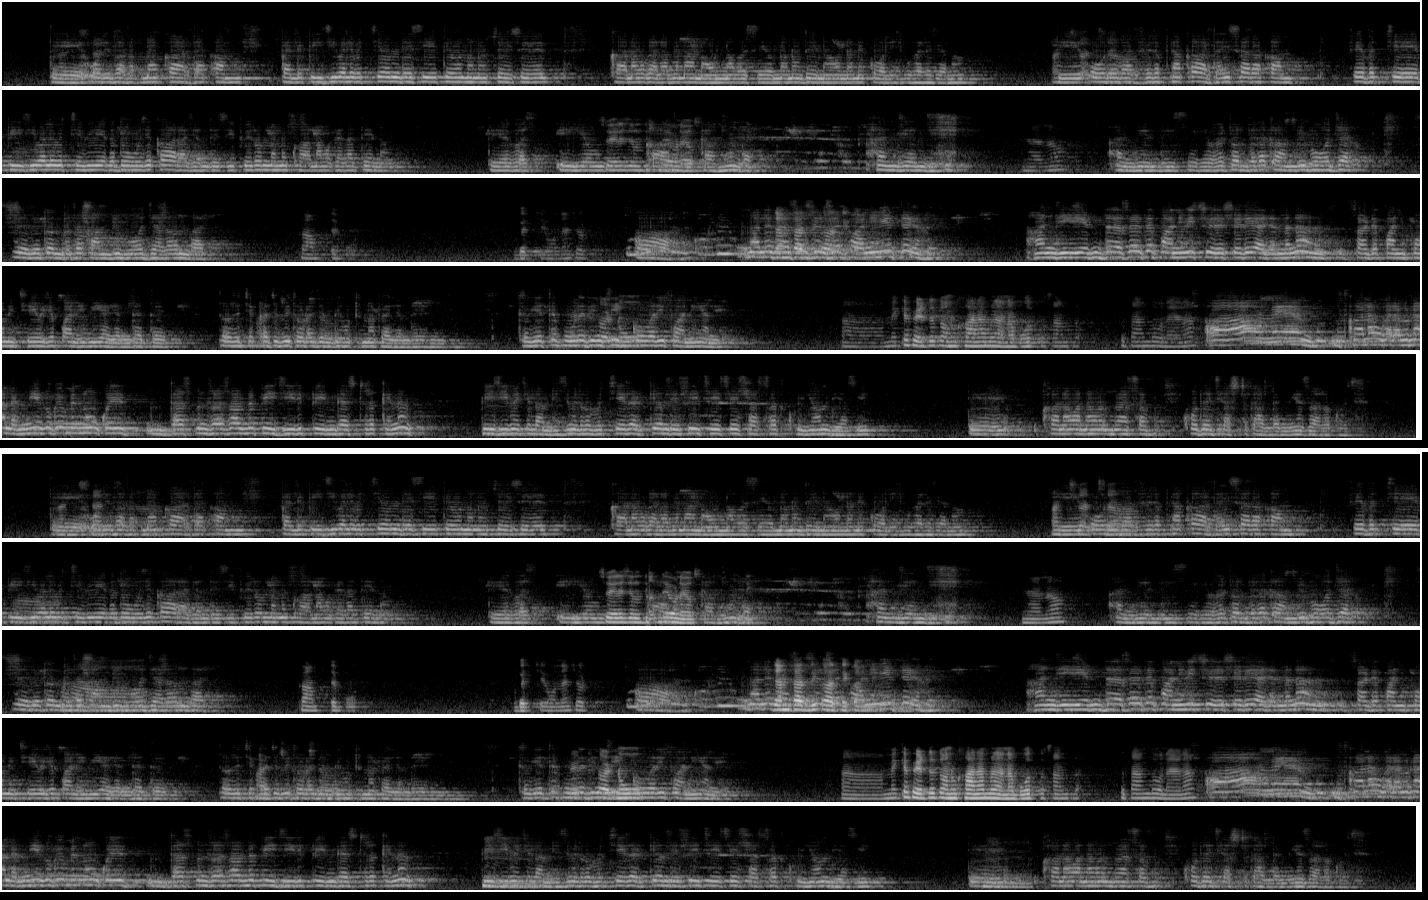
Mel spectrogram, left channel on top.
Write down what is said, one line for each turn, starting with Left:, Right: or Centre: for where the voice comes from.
Left: ਤੇ
Right: ਅੱਛਾ
Left: ਉਹਦੇ
Right: ਅੱਛਾ
Left: ਬਾਅਦ ਆਪਣਾ ਘਰ ਦਾ ਕੰਮ ਪਹਿਲੇ ਪੀਜੀ ਵਾਲੇ ਬੱਚੇ ਹੁੰਦੇ ਸੀ। ਤੇ ਉਹਨਾਂ ਨੂੰ ਸਵੇਰੇ ਸਵੇਰੇ ਖਾਣਾ ਵਗੈਰਾ ਬਣਾਉਣਾ। ਉਹਨਾ ਵਾਸਤੇ ਉਹਨਾਂ ਨੂੰ ਦੇਣਾ ਉਹਨਾਂ ਨੇ ਕੋਲਜ ਵਗੈਰਾ ਜਾਣਾ। ਤੇ
Right: ਅੱਛਾ
Left: ਉਹਦੇ
Right: ਅੱਛਾ
Left: ਬਾਅਦ ਫਿਰ ਆਪਣਾ ਘਰ ਦਾ ਹੀ ਸਾਰਾ ਕੰਮ ਫੇਰ ਬੱਚੇ ਪੀਜੀ
Right: ਹਾਂ
Left: ਵਾਲੇ ਬੱਚੇ ਵੀ ਇੱਕ ਦੋ ਵਜੇ ਘਰ ਆ ਜਾਂਦੇ ਸੀ। ਫਿਰ ਉਹਨਾਂ ਨੂੰ ਖਾਣਾ ਵਗੈਰਾ ਦੇਣਾ ਤੇ ਬਸ ਇਹ ਆ
Right: ਸਵੇਰੇ ਜਲਦੀ
Left: ਘਰ
Right: ਉਠਦੇ ਹੋਣੇ
Left: ਦਾ ਹੀ
Right: ਤੁਸੀਂ
Left: ਕੰਮ
Right: ਬਹੁਤ
Left: ਹੁੰਦਾ
Right: ਜਲਦੀ
Left: ਹੈ। ਹਾਂਜੀ ਹਾਂਜੀ
Right: ਹਨਾ
Left: ਹਾਂਜੀ ਹਾਂਜੀ ਸਵੇਰੇ ਤੁਰ ਪਹਿਲਾ ਕੰਮ ਵੀ ਬਹੁਤ ਜਾ ਸਵੇਰੇ ਤੁਹਾਨੂੰ ਪਤਾ
Right: ਹਾਂ
Left: ਕੰਮ ਵੀ ਬਹੁਤ
Right: ਹੋਰ
Left: ਜਿਆਦਾ ਹੁੰਦਾ ਹੈ
Right: ਕੰਮ ਤੇ ਤੇ ਉਹਨਾਂ
Left: ਹਾਂ ਨਾ ਤਾਂ ਸਵੇਰੇ
Right: ਤਦ ਵੀ ਘਰ
Left: ਸਵੇਰੇ
Right: ਦੇ ਕੰਮ
Left: ਪਾਣੀ
Right: ਨੀ
Left: ਵੀ
Right: ਖਤਮ
Left: ਇ
Right: ਹੁੰਦੇ
Left: ਹਾਂਜੀ ਇਥੇ ਪਾਣੀ ਵੀ ਸਵੇਰੇ ਸਵੇਰੇ ਆ ਜਾਂਦਾ ਨਾ ਸਾਢੇ ਪੰਜ ਪੌਣੇ ਛੇ ਵਜੇ ਪਾਣੀ ਵੀ ਆ ਜਾਂਦਾ ਤੇ ਤੇ ਉਹਦੇ ਚੱਕਰ
Right: ਅੱਛਾ
Left: ਚ ਵੀ ਥੋੜਾ
Right: ਅੱਛਾ
Left: ਜਲਦੀ ਉੱਠਣਾ ਪੈ ਜਾਂਦਾ ਹੈ। ਹਾਂਜੀ ਕਿਉਂਕਿ ਇੱਥੇ ਪੂਰੇ
Right: ਫੇਰ
Left: ਦਿਨ
Right: ਤੇ ਤੁਹਾਨੂੰ
Left: ਚ ਇੱਕੋ ਵਾਰੀ ਪਾਣੀ ਆਉਂਦਾ
Right: ਹਾਂ ਮੈਂ ਕਿਹਾ ਫਿਰ ਤਾਂ ਤੁਹਾਨੂੰ ਖਾਣਾ ਬਣਾਉਣਾ ਬਹੁਤ ਪਸੰਦ ਆ ਪਸੰਦ ਹੋਣਾ ਹੈਨਾ
Left: ਹਾਂ ਮੈਂ ਖਾਣਾ ਵਗੈਰਾ ਬਣਾ ਲੈਂਦੀ ਹਾਂ। ਕਿਉਂਕਿ ਮੈਨੂੰ ਕੋਈ ਦਸ ਪੰਦਰਾਂ ਮੈਂ ਪੀਜੀ ਦੇ ਪੇਨ ਗੈਸਟ ਰੱਖੇ ਨਾ ਪੀਜੀ
Right: ਹਮ
Left: ਮੈਂ ਚਲਾਉਂਦੀ ਜਿਵੇ ਮਤਬਲ ਬੱਚੇ ਲੜਕੇ ਹੁੰਦੇ ਸੀ ਛੇ- ਛੇ ਸੱਤ-ਸੱਤ ਕੁੜੀਆਂ ਹੁੰਦੀਆਂ ਸੀ। ਤੇ
Right: ਹੂੰ
Left: ਖਾਣਾ ਵਾਣਾ ਮੈ ਸਭ ਖੁਦ ਐਡਜੈਸਟ ਕਰ ਲੈਣੀ ਸਾਰਾ ਕੁਛ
